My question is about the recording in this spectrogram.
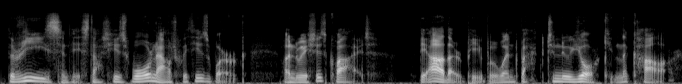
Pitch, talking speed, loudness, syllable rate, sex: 115 Hz, 210 wpm, -21 LUFS, 4.9 syllables/s, male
